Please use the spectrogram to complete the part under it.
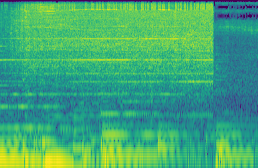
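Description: A table saw with a crosscut sled cuts wood, giving a loud, close, steady motor hum with a ringing blade tone that swells as the cut begins and surges again each time the blade bites. The sound changes abruptly near the end.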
